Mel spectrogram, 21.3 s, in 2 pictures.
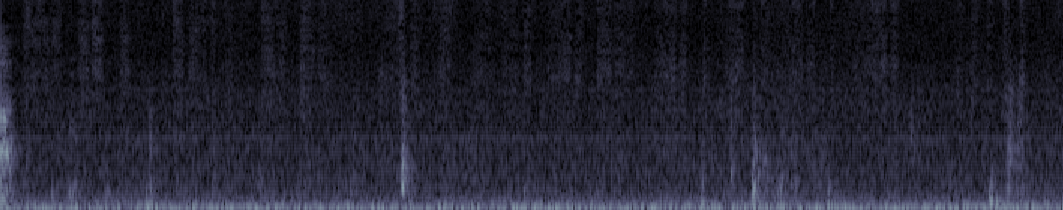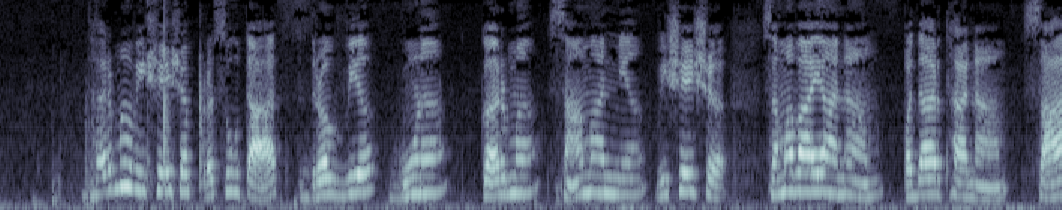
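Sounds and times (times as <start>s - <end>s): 
writing during a lecture on a Sanskrit sutra: 0.0s - 11.1s
speech: 11.7s - 21.2s.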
